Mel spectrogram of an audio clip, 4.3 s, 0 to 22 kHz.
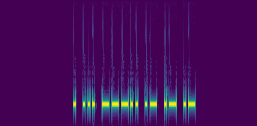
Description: Morse code, heard as a keyed tone, about 30 wpm, 700 Hz. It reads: ES8AAA
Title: DXCC-100 Call Signs - 6 Characters - 30wpm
